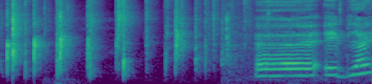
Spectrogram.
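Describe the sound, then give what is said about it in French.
Audience applause: about a dozen sharp, loud hand claps in a quick, uneven rhythm, followed by a long sustained voice, like a drawn-out cheer or shout. “Ah, des applaudissements, on n'a jamais trop.”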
